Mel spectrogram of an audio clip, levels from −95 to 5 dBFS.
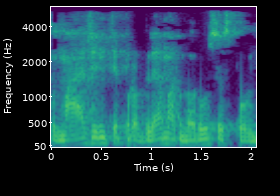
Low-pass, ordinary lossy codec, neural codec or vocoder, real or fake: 5.4 kHz; MP3, 32 kbps; none; real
